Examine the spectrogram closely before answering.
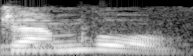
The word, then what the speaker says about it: jambo: Jambo. Jambo. There you go. I hope for a Swahili teacher will pronounce it wrong.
